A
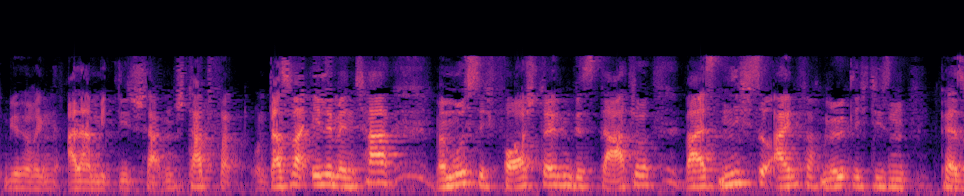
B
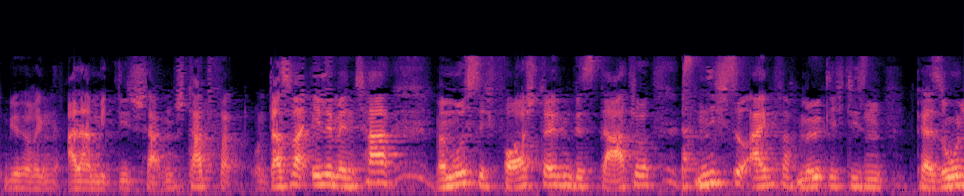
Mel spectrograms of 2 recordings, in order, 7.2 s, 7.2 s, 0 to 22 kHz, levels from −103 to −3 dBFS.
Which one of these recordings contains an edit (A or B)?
B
